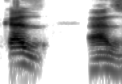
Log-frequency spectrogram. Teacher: tebal bunyinya dan angkat pangkal lidah sebab tu di jadi tebal dan kembang pangkal lidah itu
